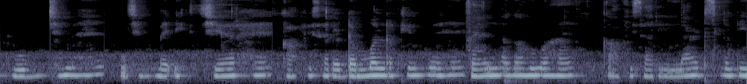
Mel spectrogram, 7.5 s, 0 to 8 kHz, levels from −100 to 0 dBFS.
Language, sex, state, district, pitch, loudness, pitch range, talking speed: Hindi, female, Maharashtra, Pune, 210 Hz, -42 LUFS, 200-215 Hz, 175 wpm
